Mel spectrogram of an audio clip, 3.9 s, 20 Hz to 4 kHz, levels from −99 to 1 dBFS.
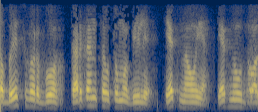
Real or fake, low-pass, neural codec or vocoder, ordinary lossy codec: real; 3.6 kHz; none; AAC, 16 kbps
